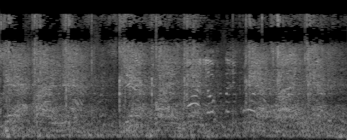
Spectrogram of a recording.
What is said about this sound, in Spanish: Es el sonido de manifestantes que están gritando Putin a las trincheras, consignas como esa o este no a la guerra.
